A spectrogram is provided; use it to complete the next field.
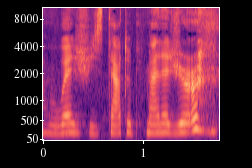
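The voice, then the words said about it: Mock English accent. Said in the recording (French): “je prends l'accent anglais”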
